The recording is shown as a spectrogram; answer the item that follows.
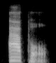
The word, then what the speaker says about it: apple: Now, keep the mouth open like that, but also think as if you're pronouncing an E sound. I want something in the middle. Apple. Apple.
